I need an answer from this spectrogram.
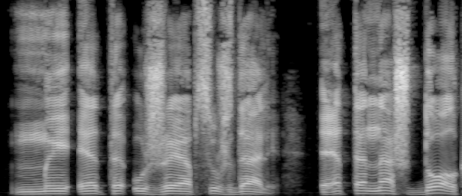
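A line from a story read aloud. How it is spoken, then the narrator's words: Growl. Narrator (Russian): рыкнул на него Метцов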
